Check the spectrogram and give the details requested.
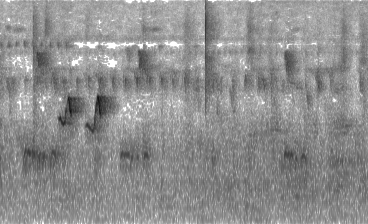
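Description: Birds chirping, many short high calls, with two louder chirps close together about a second in.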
